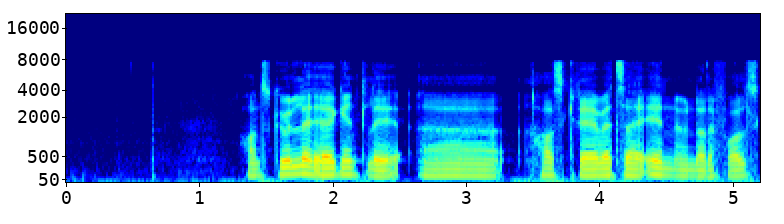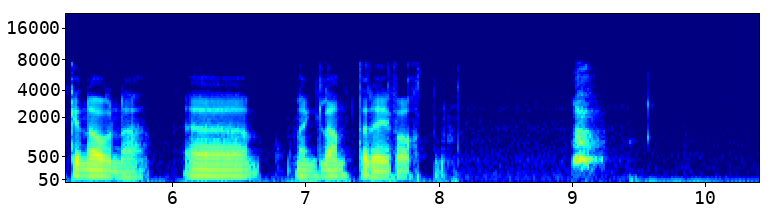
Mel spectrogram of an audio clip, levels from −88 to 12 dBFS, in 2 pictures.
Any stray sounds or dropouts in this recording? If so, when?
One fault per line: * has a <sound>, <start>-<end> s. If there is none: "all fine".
* has a bark, 9.0-9.3 s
